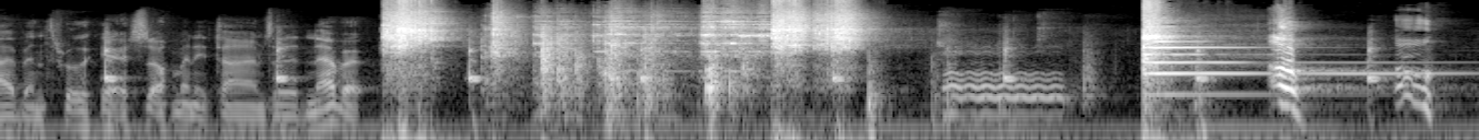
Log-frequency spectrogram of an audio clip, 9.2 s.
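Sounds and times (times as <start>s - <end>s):
speech: 0.0s - 3.0s, 3.8s - 4.3s, 5.9s - 9.2s
clock pendulum clanging against a head: 2.4s - 5.8s, 7.1s - 8.7s.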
